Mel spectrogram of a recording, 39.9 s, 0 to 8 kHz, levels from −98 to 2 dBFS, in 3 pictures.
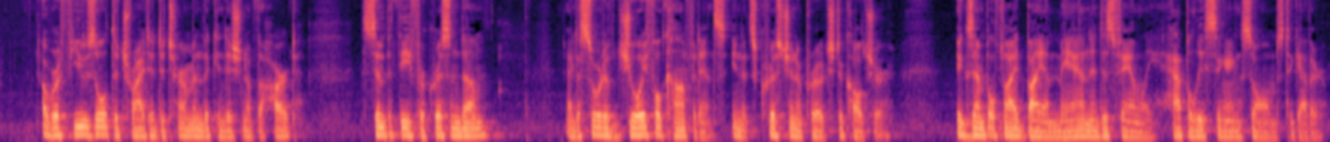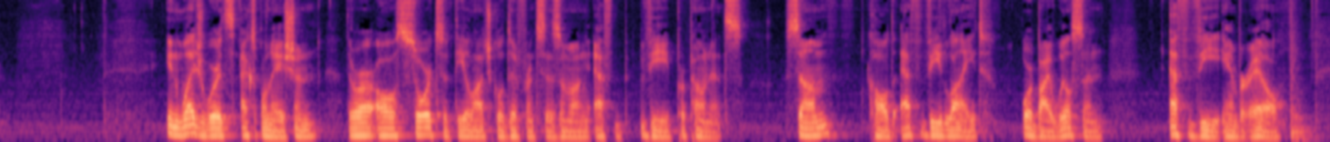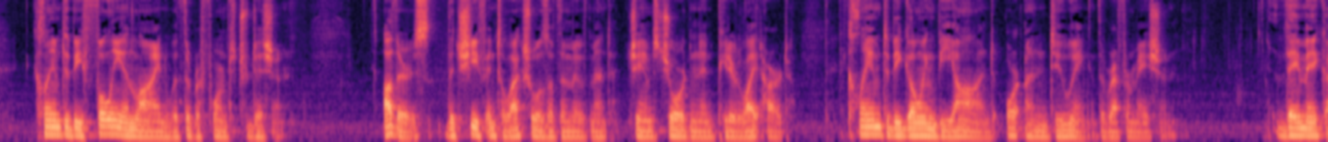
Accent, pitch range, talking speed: American, 85-105 Hz, 140 wpm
